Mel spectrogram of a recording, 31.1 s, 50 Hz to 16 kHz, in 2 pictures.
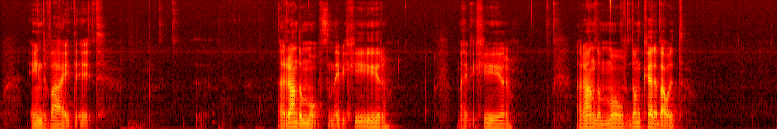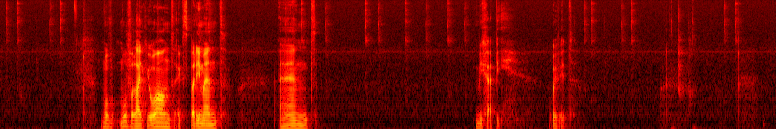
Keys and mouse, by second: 1.2 f, 1.8 f, 1.8 f, 3.1 drag, 5.1 ctrl+z, 5.6 drag, 9.2 drag, 10.9 drag, 11.7 drag, 12.4 drag, 13.0 drag, 15.6 drag, 16.5 drag, 18.7 drag, 19.5 drag, 21.2-21.6 drag, 22.0-22.8 drag, 23.1-23.6 drag, 24.0-24.5 drag, 24.8-25.2 drag, 27.2 drag, 27.9 drag, 29.1 shift+click, 30.0 drag.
